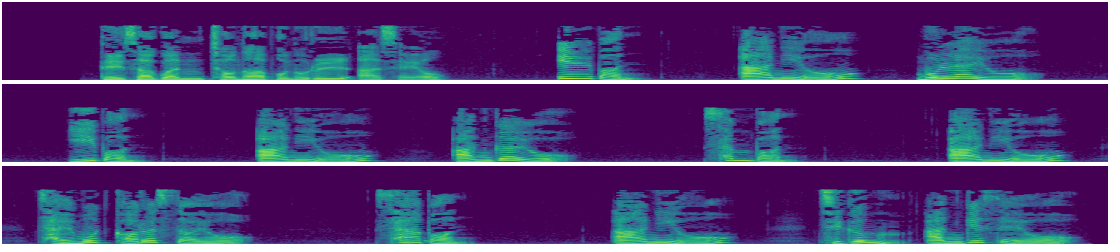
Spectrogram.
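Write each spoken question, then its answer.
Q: 대사관 전화번호를 아세요?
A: 1: 아니요, 몰라요.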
